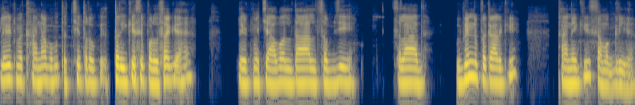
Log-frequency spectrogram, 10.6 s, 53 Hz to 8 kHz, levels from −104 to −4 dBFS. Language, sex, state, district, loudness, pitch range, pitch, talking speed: Hindi, male, Bihar, Saran, -19 LUFS, 150-175 Hz, 160 Hz, 130 wpm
